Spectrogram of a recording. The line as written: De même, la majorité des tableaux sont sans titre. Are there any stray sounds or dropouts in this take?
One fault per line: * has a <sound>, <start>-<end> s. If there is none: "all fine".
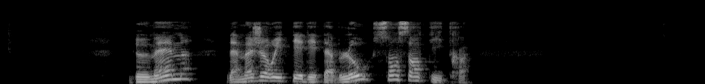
all fine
